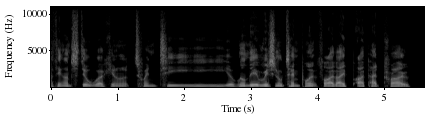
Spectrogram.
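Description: A man with an English accent speaks at a moderate pace with fairly even intonation, the sound dry and close with no echo. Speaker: podcast co-host, businessman. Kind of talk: casual chat.

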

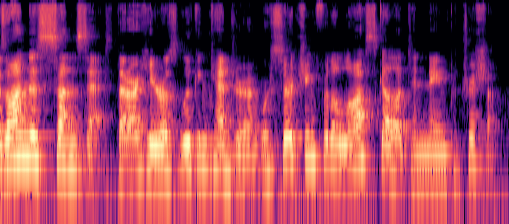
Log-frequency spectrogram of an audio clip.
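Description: Someone reads in a natural reading voice, and the intonation is lively.

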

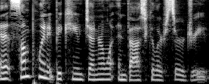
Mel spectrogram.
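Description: Lively in intonation, a woman with a plain, everyday voice speaks at a fairly quick pace and medium pitch. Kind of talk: interview, podcast host.

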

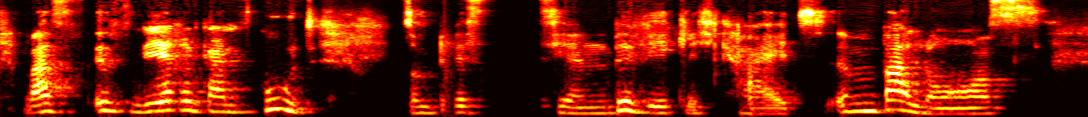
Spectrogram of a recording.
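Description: A somewhat breathy woman's voice at medium pitch, very slow, with lively intonation. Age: 40s. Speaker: movement educator for children. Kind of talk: interview.

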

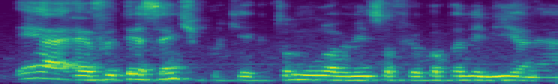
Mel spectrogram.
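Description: A man's ordinary speaking voice, pitched fairly high, its pitch variation ordinary. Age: 40s. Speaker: company CEO. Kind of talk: interview. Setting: radio studio.

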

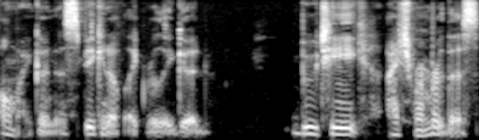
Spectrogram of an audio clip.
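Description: A man with an American accent talks at a very fast pace, fairly high in pitch, with vocal fry and lively intonation. The sound is dry and close with no echo. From Virginia, US. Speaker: food travel podcast host. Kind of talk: interview.

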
